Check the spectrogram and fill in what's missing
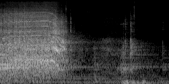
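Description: A power tool whirs loudly for about half a second as it spins off a 30mm 12-point axle nut on a GR Corolla, then cuts out, leaving faint clatter and knocks.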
